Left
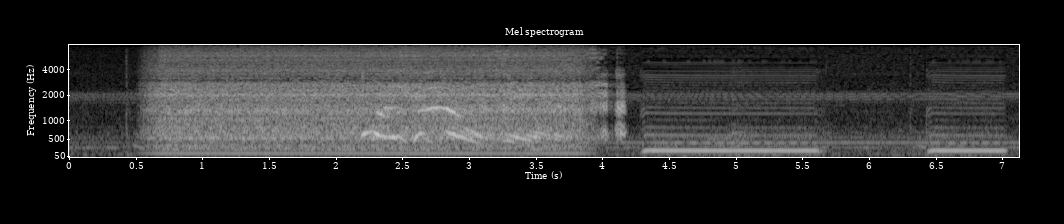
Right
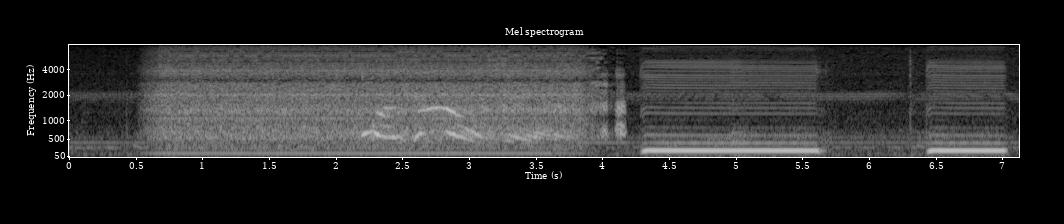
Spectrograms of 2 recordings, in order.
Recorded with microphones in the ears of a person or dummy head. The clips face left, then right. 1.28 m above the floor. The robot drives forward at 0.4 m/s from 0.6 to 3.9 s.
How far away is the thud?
No thud in this recording.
